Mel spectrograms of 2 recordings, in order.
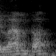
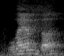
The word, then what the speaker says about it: lambda: use the Greek letter lambda for that, whereas my Greek friend would say lambda. He says we're pronouncing it wrong. It's not a duh, it's a the. Lambda. He would actually be like lambda.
